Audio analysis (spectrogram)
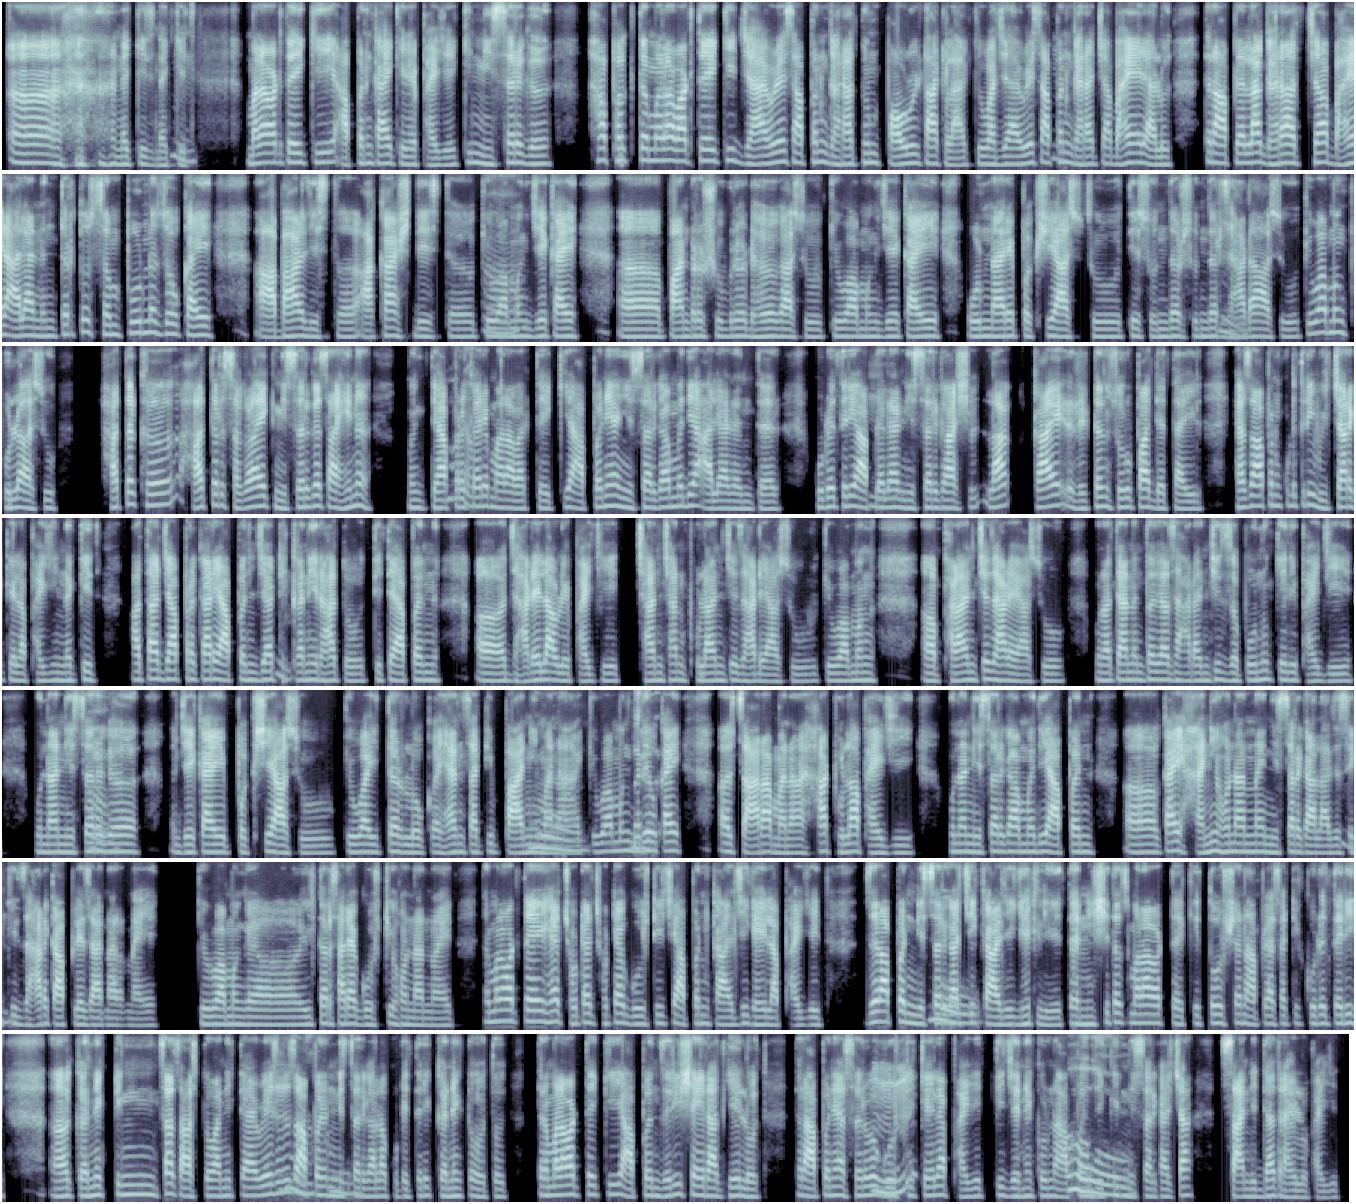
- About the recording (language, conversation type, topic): Marathi, podcast, शहरात राहून निसर्गाशी जोडलेले कसे राहता येईल याबद्दल तुमचे मत काय आहे?
- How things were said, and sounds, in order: chuckle; other background noise; "ठेवला" said as "ठुला"; in English: "कनेक्टिंगचाच"; in English: "कनेक्ट"; tapping; other noise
